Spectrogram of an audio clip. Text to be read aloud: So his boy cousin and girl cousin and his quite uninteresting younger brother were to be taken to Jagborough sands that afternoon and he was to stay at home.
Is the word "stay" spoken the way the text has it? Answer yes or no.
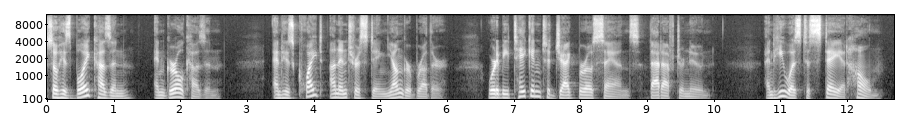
yes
